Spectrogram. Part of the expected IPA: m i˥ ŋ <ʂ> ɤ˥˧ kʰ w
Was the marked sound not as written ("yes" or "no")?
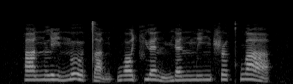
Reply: no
